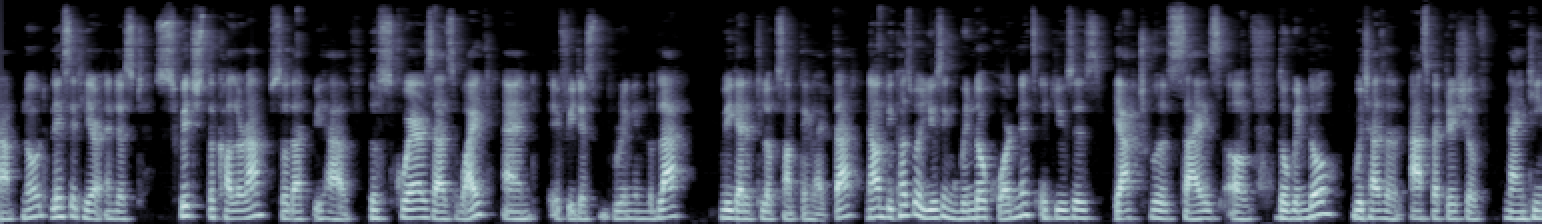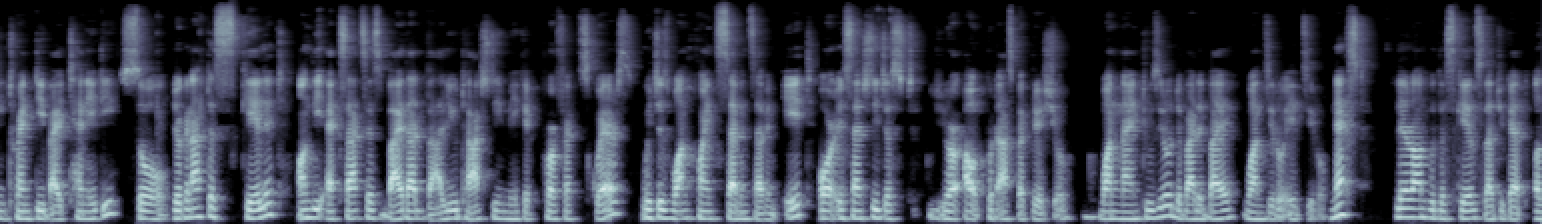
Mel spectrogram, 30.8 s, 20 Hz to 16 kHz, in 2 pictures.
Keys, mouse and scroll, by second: 1.5 click, 2.0-3.0 drag, 4.0 click, 4.9-8.9 drag, 11.1 scroll down 2, 11.2-11.6 shift+middle drag, 11.6-12.5 scroll up 2, 12.5 shift+middle click, 17.0 middle click, 17.1 scroll up 4, 17.5 middle click, 18.6-21.8 shift+drag, 23.5 click, 24.2 click, 25.0-26.9 scroll up 2, 28.6 middle click, 29.3-30.8 drag.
